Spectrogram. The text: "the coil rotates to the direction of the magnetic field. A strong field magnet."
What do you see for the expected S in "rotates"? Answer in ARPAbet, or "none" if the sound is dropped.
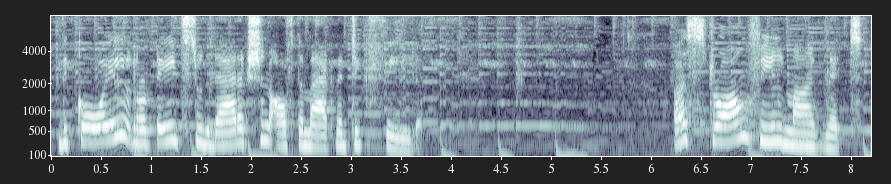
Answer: S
